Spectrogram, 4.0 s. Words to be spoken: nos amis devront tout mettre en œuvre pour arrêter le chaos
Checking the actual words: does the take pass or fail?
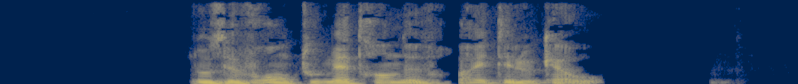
fail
